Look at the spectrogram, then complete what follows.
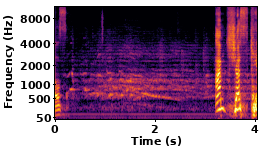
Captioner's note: audience laughs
